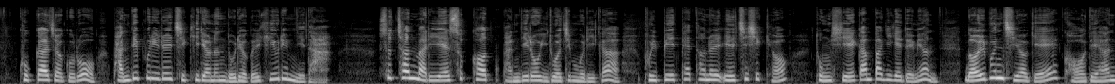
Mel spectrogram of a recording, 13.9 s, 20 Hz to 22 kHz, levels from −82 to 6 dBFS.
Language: Korean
